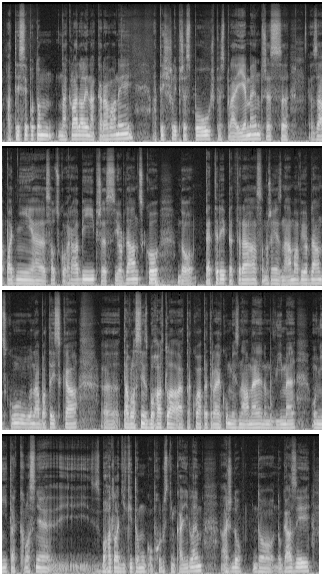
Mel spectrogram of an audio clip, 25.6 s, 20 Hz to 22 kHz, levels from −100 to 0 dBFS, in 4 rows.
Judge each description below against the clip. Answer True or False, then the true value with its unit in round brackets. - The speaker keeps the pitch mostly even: True (2.0 semitones)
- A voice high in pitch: False (105 Hz)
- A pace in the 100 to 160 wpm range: True (145 wpm)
